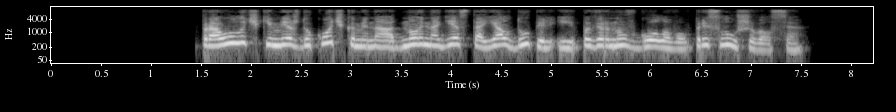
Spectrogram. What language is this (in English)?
Russian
